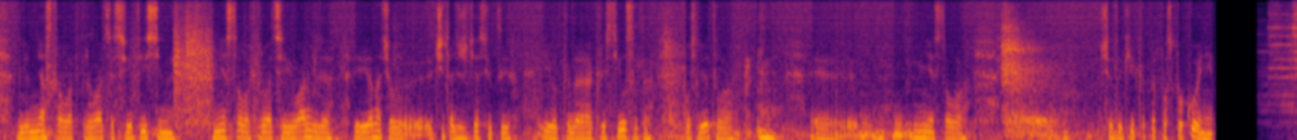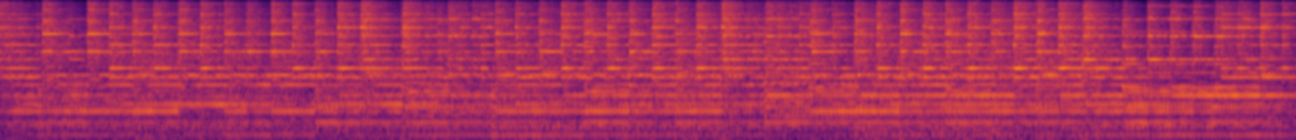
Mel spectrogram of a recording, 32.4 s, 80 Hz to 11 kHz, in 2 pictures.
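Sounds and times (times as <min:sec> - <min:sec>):
speech: 0:00.2 - 0:12.6, 0:13.3 - 0:15.2
church bells ringing in a layered peal: 0:15.7 - 0:32.4.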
